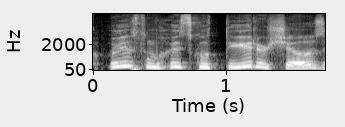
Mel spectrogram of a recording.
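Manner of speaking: high-pitched imitation of his younger self; naive protest. Young actor defending a thin resume to a skeptic, naive protest. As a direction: pipe up high with a hopeful objection.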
